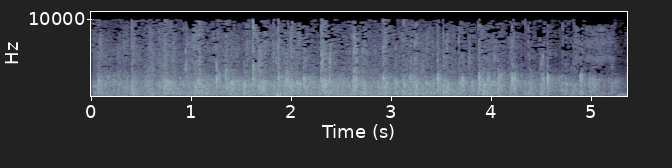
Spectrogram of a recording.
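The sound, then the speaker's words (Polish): An audience at a congress applauds steadily for the administrative staff who organized it, a dense wash of many hands clapping at an even, loud level with no pauses and no talking over it. “Jest ich sporo, ale oklaski dla wszystkich tak samo gorące.”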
